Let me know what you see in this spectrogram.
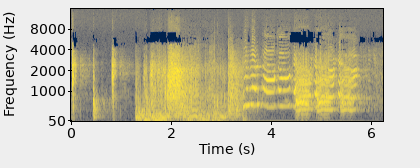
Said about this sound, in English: He fell down the stairs on the dog.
